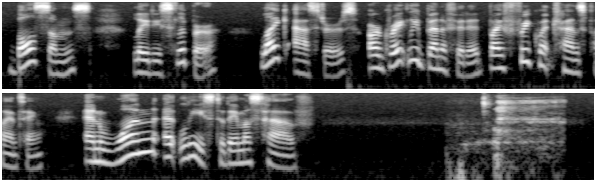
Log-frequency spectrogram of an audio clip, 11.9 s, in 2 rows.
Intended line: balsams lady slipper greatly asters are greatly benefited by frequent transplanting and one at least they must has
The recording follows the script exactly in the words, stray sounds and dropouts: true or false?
false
